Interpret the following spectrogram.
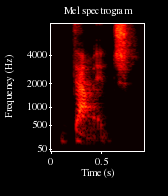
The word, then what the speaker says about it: damage: tell me your age and people might think that those words are pronounced uh in the same way so man age or damage but actually they are just pronounced with a very short sound at the end which sounds more like itch um so it's manage damage rather than manage damage okay and the final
